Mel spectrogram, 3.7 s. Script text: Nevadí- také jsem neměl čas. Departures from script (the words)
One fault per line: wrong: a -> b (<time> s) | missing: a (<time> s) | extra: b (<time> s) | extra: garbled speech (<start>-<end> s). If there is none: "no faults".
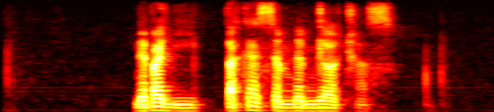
no faults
